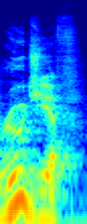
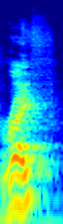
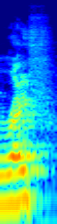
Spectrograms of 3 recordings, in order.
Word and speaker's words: Rife: rife interesting i i called him rouge if for a long time i mean rouge if that's kind of how it's spelled but it's rife sent in a question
